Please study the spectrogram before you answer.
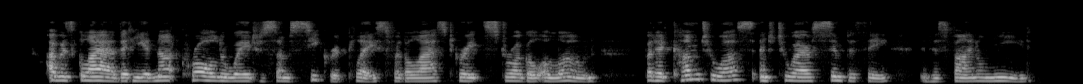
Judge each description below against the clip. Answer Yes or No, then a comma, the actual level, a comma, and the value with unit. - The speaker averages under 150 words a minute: No, average, 175 wpm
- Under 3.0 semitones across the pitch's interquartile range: Yes, narrow, 2.5 semitones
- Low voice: No, medium, 160 Hz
